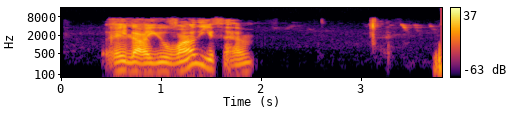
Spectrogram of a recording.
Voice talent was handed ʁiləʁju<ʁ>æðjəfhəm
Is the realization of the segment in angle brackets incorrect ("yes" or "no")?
yes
